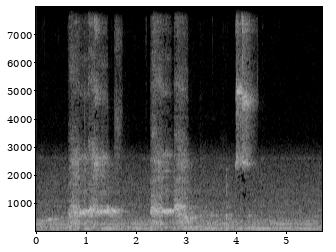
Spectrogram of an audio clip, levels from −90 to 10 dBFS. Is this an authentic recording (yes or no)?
yes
